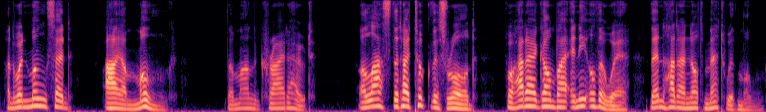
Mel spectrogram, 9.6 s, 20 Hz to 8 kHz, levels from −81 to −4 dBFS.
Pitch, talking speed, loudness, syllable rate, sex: 135 Hz, 200 wpm, -19 LUFS, 4.8 syllables/s, male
